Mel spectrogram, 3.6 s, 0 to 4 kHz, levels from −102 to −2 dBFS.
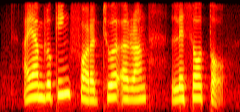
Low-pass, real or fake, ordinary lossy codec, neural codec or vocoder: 3.6 kHz; fake; none; codec, 16 kHz, 0.7 kbps, FocalCodec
